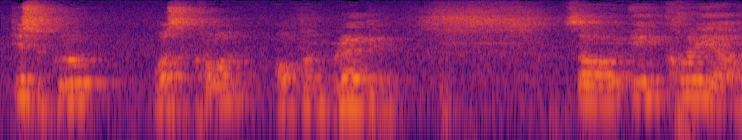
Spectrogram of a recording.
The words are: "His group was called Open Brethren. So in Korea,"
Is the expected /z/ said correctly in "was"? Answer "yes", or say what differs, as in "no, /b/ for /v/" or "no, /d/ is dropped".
no, /s/ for /z/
